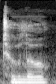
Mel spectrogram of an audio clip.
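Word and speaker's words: Cthulhu: to mispronounce this and there's several different ways that people pronounce this it's called cthulu or culu Trilogy and I actually I think the the lore about that monster and the name is it's spoken in a tongue that can't be pronounced by humans or is that how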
